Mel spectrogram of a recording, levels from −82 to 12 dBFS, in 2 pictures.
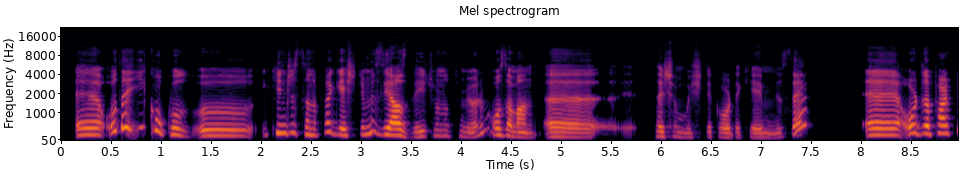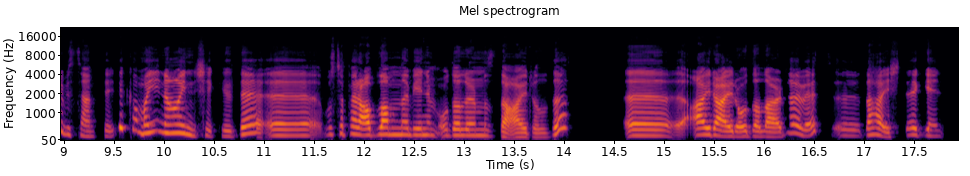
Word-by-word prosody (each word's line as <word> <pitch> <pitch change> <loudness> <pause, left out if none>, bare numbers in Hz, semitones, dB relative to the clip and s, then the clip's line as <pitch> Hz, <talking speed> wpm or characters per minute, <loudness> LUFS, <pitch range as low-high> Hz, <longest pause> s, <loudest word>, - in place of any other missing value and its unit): Eee, 230 0 +2
o 360 - -3
da 480 - +6
ilkokul, 355 - -3
uuu, 200 0 -2
2'nci 285 +7 -3
sınıfa 235 +2 -4
geçtiğimiz 235 +3 -4
yazdı, 215 -8 +5
hiç 180 +3 -8
unutmuyorum. 185 -5 -11
O 225 - 0
zaman, 160 -8 -2
eee, 160 - 0
ııı, 155 -2 -1 0.6
taşınmıştık 165 -2 -9
oradaki 150 0 -7
evimize. 145 - -5 0.6
Eee, 220 0 +3
orada 270 0 +3
farklı 275 -1 +1
bir - - -6
semtteydik 220 - -3
ama 290 -6 +1
yine 305 -2 +1
aynı 280 -7 +3
şekilde, 190 +1 -4
eee, 205 -7 -1
bu 235 - -11
sefer 255 0 -1
ablamla 230 +1 +5
benim 220 -1 -2
odalarımız 205 -2 -2
da - - +5
ayrıldı. 145 -1 +1 0.7
Eee, - - +2 0.6
ayrı 225 -1 +6
ayrı 175 -2 +6
odalarda, 175 - +1
evet, 200 - -1
eee, 200 -1 -12
daha 225 0 +2
işte 165 +9 -4
gen 195 -4 -6
210 Hz, 145 wpm, -22 LUFS, 175-235 Hz, 0.7 s, da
